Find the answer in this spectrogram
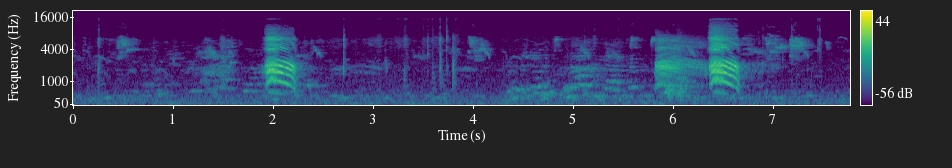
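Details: Crow calling at feeding time: two loud, hoarse caws about four seconds apart, with a softer caw just before the second. Scattered chirps from smaller birds fill the gaps.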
